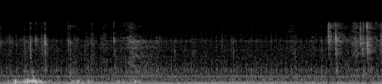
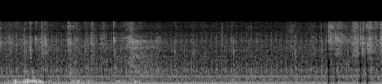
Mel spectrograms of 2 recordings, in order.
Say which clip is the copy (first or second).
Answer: first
